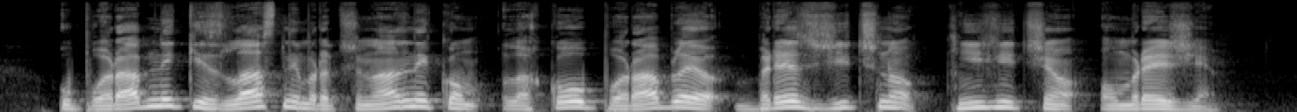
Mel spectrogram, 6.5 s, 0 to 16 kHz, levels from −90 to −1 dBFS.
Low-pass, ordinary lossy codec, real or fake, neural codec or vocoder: 14.4 kHz; none; fake; vocoder, 44.1 kHz, 128 mel bands every 256 samples, BigVGAN v2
